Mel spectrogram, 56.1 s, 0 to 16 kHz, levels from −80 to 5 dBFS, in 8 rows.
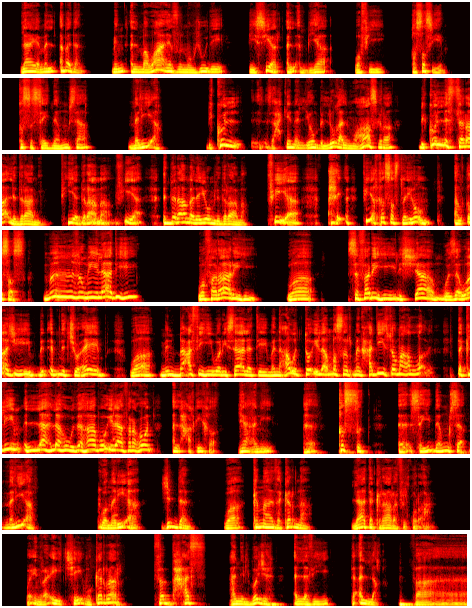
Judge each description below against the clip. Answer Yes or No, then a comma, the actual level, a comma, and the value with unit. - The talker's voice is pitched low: No, medium, 160 Hz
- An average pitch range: No, wide, 7.3 semitones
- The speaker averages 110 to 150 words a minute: No, average, 95 wpm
